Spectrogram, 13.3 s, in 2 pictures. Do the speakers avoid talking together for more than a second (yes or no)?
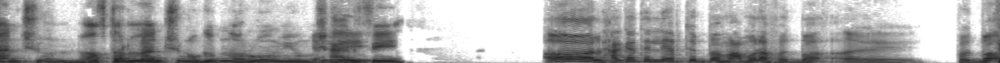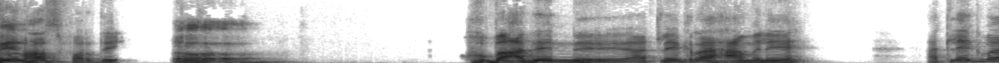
yes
